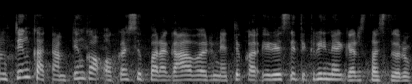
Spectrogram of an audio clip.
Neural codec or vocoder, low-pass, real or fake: codec, 24 kHz, 3 kbps, HILCodec; 10.8 kHz; fake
